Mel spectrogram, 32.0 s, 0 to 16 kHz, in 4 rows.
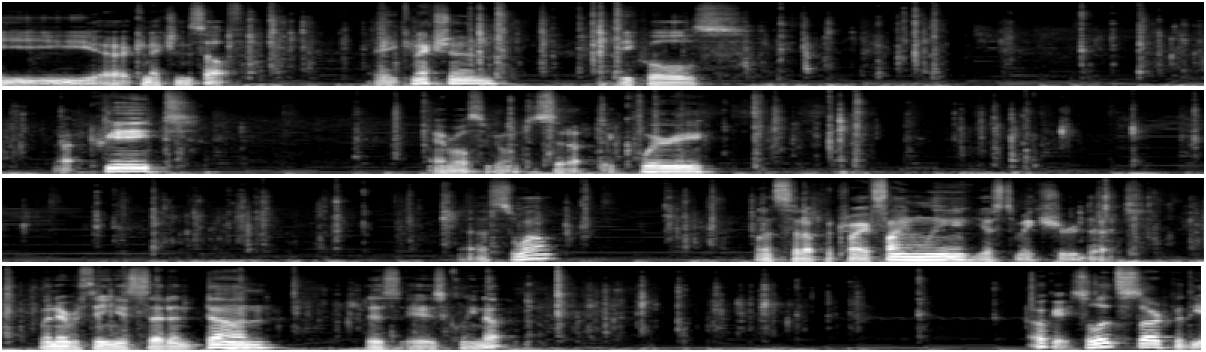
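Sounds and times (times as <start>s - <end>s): soft background music: 0.0s - 32.0s
typing on computer keyboard: 1.4s - 9.7s, 10.3s - 21.6s, 23.2s - 30.8s.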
